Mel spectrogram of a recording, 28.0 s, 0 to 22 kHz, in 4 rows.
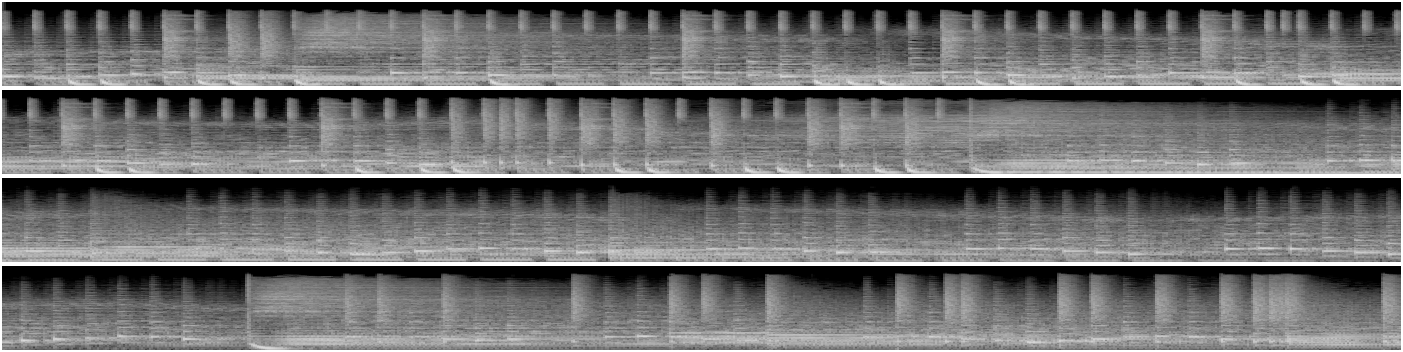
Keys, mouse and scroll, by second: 18.4 scroll up 1, 19.4-20.8 drag, 21.3-23.4 typing, 24.9-26.6 typing.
